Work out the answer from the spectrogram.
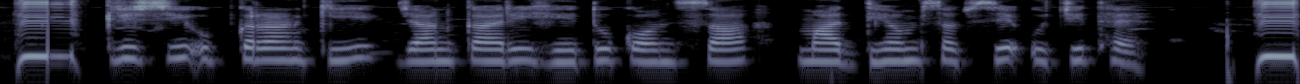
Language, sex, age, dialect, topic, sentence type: Hindi, female, 25-30, Garhwali, agriculture, question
